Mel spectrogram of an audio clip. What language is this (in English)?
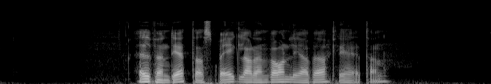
Swedish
